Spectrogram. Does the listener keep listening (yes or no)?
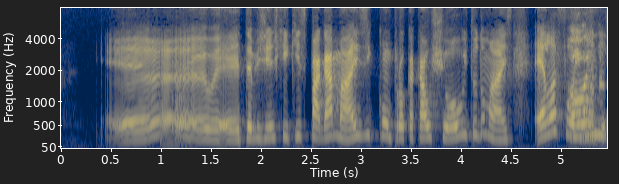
yes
